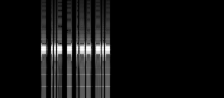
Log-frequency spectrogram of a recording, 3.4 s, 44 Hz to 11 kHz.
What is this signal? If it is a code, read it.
Morse code, heard as a keyed tone, about 51 wpm, 700 Hz. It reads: TUTWK
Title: Code Groups - 5 Letters - 50wpm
